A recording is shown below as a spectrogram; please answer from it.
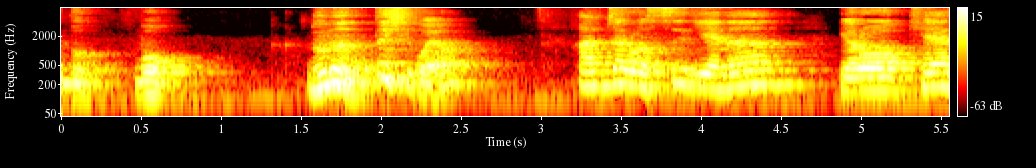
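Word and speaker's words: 目: 눈을 우리는 뭐라고 읽냐? 한자로 소리로 읽으면 목이라고 있습니다. 한자는 목.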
